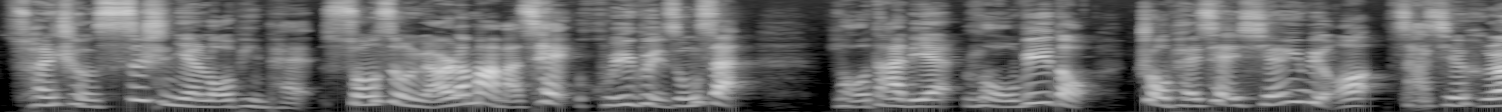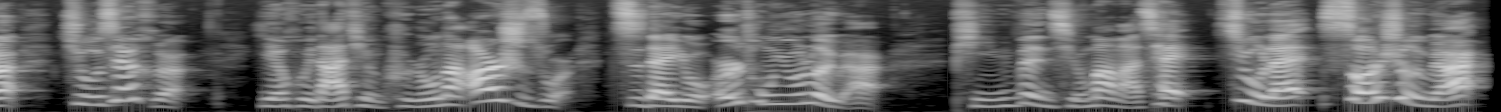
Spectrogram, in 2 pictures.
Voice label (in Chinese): 纯大连话餐饮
